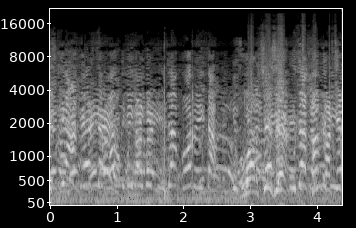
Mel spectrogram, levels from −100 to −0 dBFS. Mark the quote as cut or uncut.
cut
